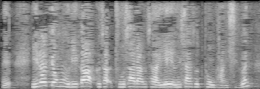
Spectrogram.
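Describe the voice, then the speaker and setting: Brief: female lecturer, slightly high and husky, teaches counseling with questions to the class. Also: expressive, moderate pace, a little mellow. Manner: asks the audience rhetorical questions; acts out short workplace dialogues. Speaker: university professor lecturing.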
